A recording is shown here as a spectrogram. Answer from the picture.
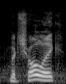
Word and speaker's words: Mitrolik: Mitrolik, I'm going to make sure I follow you up with that so I pronounce that correctly so any of the relatives especially don't get too upset with me. That's Mitrolik at the line. That's according to Coach Caleb. That was the pronunciation he gave me, so we're going to roll with it.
